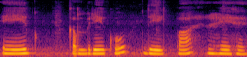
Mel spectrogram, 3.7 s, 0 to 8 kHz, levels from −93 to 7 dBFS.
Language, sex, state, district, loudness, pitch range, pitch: Hindi, female, Chhattisgarh, Raipur, -16 LUFS, 200-215 Hz, 205 Hz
